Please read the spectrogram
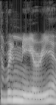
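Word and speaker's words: Raniere: Cuando Ranieri, Keith Ranieri, así se pronuncia, eh, tenía 24 años, tuvo una relación con una chavita de 15 años mm.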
